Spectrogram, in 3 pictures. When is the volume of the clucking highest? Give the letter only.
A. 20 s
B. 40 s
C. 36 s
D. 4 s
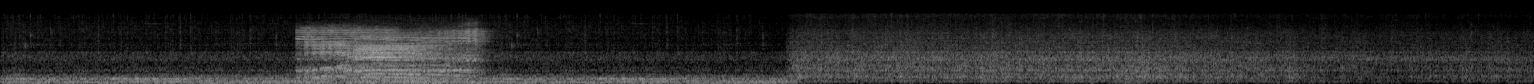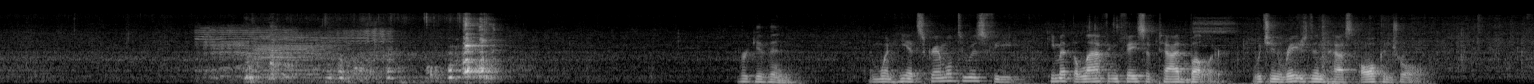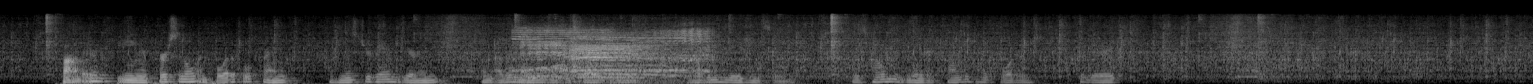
A.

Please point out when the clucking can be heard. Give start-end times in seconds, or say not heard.
17.8-20.3.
